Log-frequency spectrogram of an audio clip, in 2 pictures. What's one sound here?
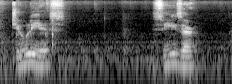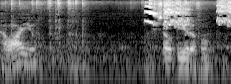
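A budgie chirps and twitters up close.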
